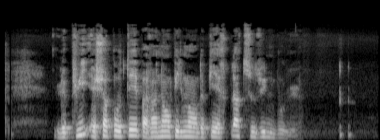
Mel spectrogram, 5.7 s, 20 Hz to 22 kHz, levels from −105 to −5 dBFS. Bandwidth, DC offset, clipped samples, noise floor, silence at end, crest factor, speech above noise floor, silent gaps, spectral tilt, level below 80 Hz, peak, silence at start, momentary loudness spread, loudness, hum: 11 kHz; under 0.1%; under 0.1%; -73 dBFS; 0.45 s; 20 dB; 44 dB; none; -4.5 dB/octave; -78 dBFS; -10 dBFS; 0.3 s; 14 LU; -29 LUFS; none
